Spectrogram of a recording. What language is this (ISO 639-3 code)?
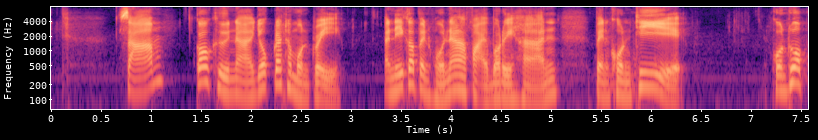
tha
